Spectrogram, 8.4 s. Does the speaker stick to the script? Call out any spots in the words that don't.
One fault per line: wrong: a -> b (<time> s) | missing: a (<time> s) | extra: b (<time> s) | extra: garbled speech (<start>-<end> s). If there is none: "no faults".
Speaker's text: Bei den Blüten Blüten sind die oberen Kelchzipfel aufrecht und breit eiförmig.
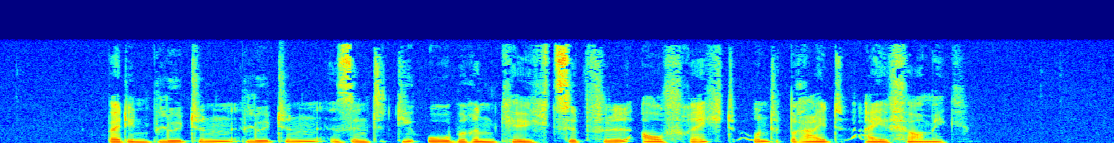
no faults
